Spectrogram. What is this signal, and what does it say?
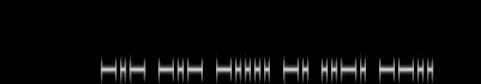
Morse code, heard as a keyed tone, about 25 wpm, 700 Hz. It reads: KK6NFZ
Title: USA Call Signs - 6 Characters - Repeated 2x - 25wpm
